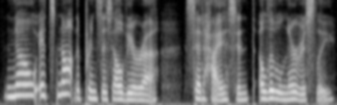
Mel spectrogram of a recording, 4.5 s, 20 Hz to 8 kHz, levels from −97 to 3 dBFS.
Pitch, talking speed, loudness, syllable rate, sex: 225 Hz, 145 wpm, -17 LUFS, 4.5 syllables/s, female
